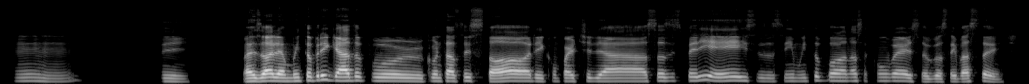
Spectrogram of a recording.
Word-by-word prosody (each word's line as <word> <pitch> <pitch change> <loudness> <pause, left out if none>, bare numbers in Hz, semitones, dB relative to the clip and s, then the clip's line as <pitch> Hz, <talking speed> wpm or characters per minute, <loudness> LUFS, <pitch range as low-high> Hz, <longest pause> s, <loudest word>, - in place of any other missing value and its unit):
Uhum. 155 0 -14 0.8
Sim. 135 -2 -10 0.5
Mas, 145 +1 +4
olha, 165 -1 +8
muito 160 +3 -2
obrigado 185 -3 +4
por 160 -4 -1
contar 155 +1 0
a - - -4
sua 170 +4 -6
história 155 0 +2
e 145 - -6
compartilhar 145 0 -3
as 145 - -6
suas 170 +2 -5
experiências, 175 -2 -3
assim, 145 +2 -14
muito 155 +4 -10
boa 175 -1 -2
a - - -4
nossa 165 -1 -10
conversa, 165 -3 -5
eu 130 - -7
gostei 135 0 -6
bastante. 135 -3 -5
155 Hz, 145 wpm, -21 LUFS, 145-165 Hz, 0.8 s, olha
